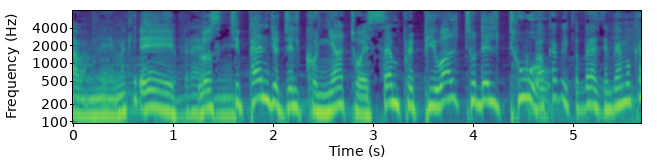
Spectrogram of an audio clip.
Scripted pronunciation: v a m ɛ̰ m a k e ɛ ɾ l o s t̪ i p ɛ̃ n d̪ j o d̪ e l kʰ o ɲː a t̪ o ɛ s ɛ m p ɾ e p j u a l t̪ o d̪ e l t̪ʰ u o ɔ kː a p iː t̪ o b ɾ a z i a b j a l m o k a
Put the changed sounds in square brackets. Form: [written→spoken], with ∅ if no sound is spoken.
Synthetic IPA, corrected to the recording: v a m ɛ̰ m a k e ɛ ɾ l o s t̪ i p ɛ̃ n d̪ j o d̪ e l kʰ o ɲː a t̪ o ɛ s ɛ m p ɾ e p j u a l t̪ o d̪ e l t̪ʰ u o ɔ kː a p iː t̪ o b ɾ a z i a b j a [l→∅] m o k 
